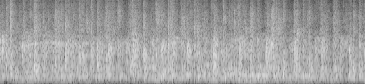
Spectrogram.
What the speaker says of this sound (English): I think we should give them all a big round of applause,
